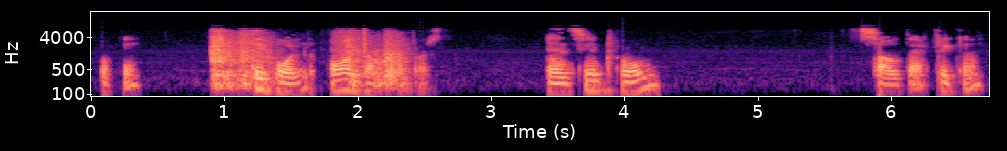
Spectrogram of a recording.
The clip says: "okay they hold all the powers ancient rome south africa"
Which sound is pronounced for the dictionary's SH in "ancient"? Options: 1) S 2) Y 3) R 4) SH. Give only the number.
1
